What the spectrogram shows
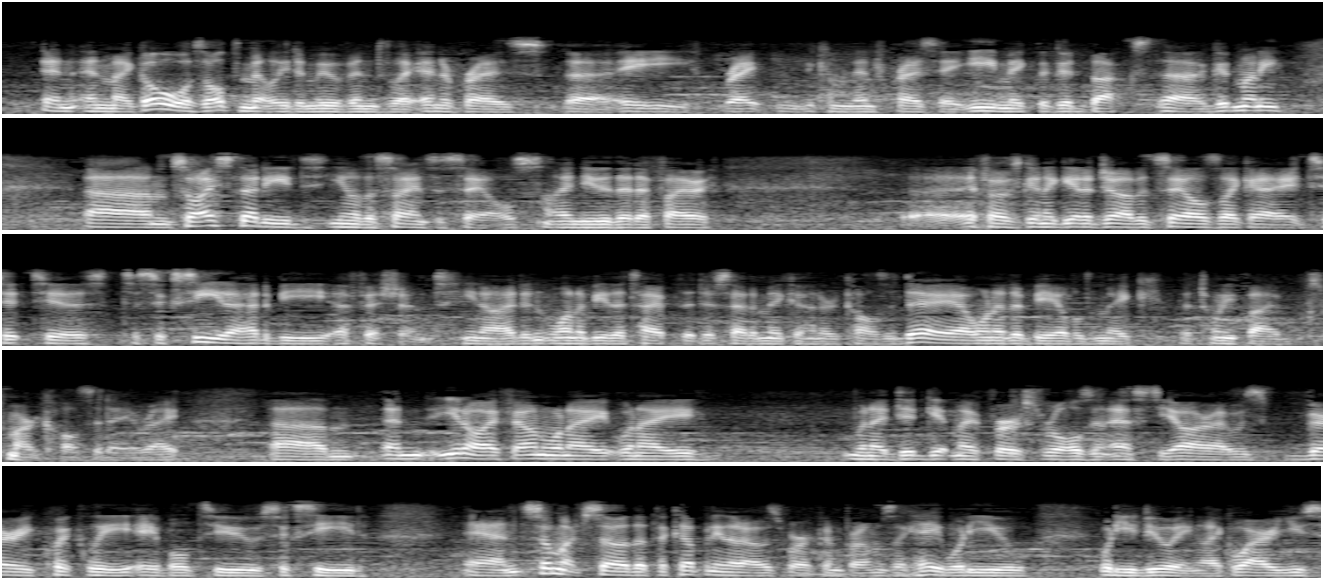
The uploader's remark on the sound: On the sidelines of the HubSpot Inbound conference.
